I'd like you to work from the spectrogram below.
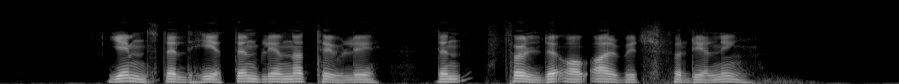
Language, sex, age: Swedish, male, 49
